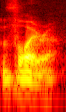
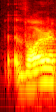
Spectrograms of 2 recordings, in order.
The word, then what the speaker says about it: Mháire: Now, Mháire can be pronounced Uaireanta as well, like a W sound, it's no problem.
